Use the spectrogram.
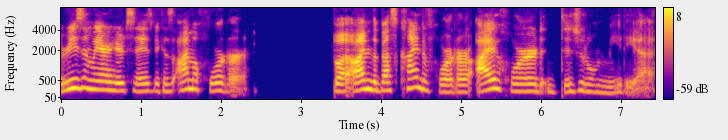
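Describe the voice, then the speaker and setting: A fairly high-pitched woman's voice with ordinary pitch variation, a moderate pace and a quiet background. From Colorado, USA. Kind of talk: casual, conversational.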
